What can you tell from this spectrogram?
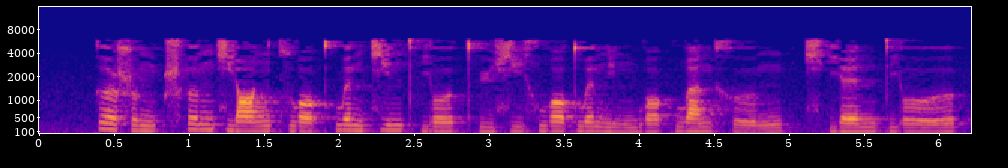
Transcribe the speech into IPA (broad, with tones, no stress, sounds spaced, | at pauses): k ɤ˥˩ ʂ ʊ˨˩ ŋ ʈ͡ʂʰ ɤ˥ ŋ ɕ j ɑ˧˥ ŋ t͡s w ɔ˨˩ kʰ w ə˥˩ n t͡ɕ i˥ n t̪ʰ j o˧˥ ʊ̯ t̪ʰ y˨˩ ɕ i˧˥ x w ɔ˥˧ t̪ w ə˥˩ n i˨˩ n m w ɔ˧˥ k w a˥ n x ʊ˨˩˦ ŋ | t͡ɕʰ j ɛ˧˥ n t̪ j o˨˩˦ ʊ̯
